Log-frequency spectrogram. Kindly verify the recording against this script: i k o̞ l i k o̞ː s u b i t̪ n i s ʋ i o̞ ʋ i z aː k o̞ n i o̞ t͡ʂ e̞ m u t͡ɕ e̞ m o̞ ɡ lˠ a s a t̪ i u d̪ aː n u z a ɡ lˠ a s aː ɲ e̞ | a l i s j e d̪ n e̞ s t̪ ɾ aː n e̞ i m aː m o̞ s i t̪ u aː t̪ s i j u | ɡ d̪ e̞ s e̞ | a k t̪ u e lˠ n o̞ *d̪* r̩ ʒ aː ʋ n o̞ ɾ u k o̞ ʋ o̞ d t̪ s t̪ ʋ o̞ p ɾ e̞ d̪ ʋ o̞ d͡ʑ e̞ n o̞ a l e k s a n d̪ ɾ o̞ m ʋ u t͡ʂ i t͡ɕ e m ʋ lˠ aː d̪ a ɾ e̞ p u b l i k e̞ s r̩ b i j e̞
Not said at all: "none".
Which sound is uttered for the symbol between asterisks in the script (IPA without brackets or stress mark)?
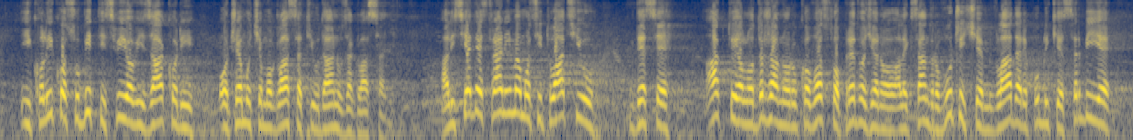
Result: d̪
